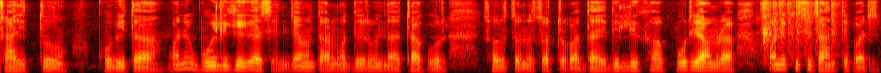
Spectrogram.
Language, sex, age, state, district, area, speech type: Bengali, female, 60+, West Bengal, South 24 Parganas, rural, spontaneous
